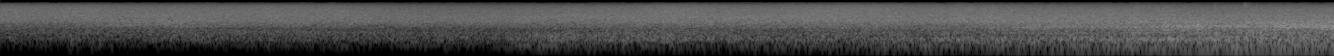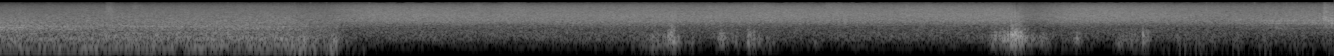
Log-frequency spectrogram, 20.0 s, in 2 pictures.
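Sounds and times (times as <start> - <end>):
heavy rain pouring: 0.0 - 20.0
thunder rumble: 4.0 - 12.6, 17.4 - 20.0.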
